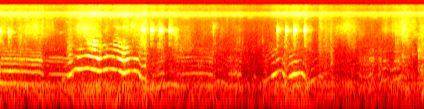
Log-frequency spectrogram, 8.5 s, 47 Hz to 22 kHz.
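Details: Male cat letting a female eat first, recorded Sunday 2 December 2018 on Jalan Kolonel Sugiono, Kuala Kapuas, Central Kalimantan, Indonesia; one long arching, wavering meow, then a shorter rising-falling meow about three seconds later, with faint ticking feeding noises.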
